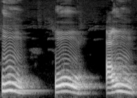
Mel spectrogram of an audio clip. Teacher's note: जैसे आप बोलेंगे ऊ, तो ऊ मैंने बोला तो मेरे होठ की स्थिति बिल्कुल गोलाकार हो गई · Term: वर्तमुखी स्वर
